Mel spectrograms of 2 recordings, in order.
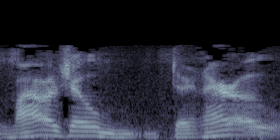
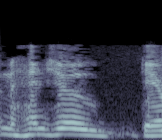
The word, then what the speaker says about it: Mohenjo-daro: get to mention is, I'm probably going to pronounce it wrong, is Mojo de Janeiro, where the city that's underground is. which is not far from Gobekli Tepe. Is that Mohenjo-Daro?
